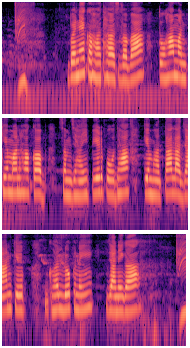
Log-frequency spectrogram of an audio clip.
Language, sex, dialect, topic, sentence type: Chhattisgarhi, female, Eastern, agriculture, statement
